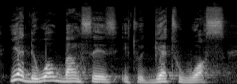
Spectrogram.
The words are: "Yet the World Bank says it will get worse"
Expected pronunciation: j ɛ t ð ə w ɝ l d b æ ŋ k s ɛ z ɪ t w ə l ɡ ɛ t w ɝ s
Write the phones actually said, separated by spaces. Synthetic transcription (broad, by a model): j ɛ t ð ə w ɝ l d b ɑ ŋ k s ɛ z ɪ t w ə l ɡ ɛ t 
